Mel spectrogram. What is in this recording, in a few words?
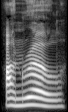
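"unroll", English; {ʌn’rəʋl}; (Ρήμα)● ακτυλίσσω● ξετυλίγω● αναπτύσσω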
